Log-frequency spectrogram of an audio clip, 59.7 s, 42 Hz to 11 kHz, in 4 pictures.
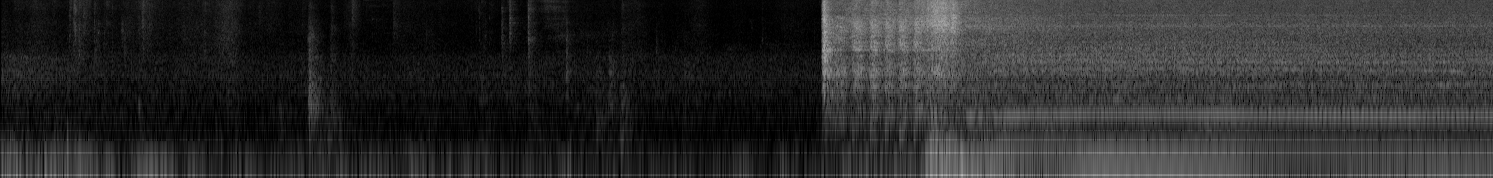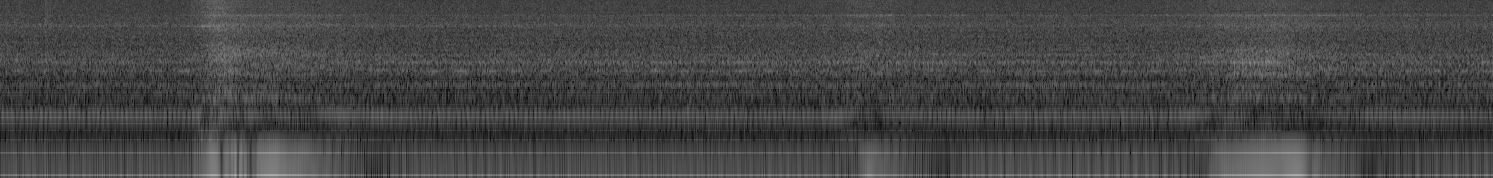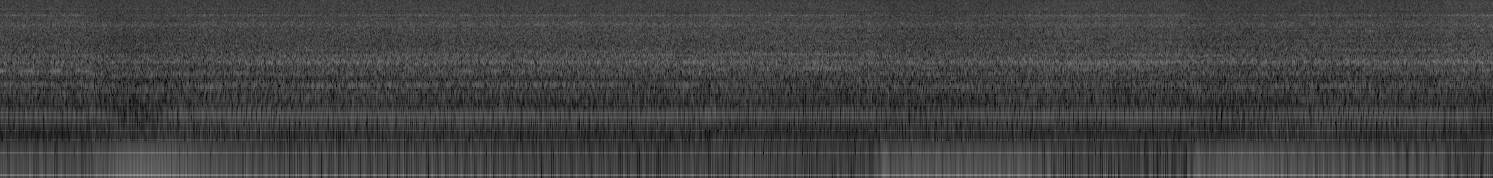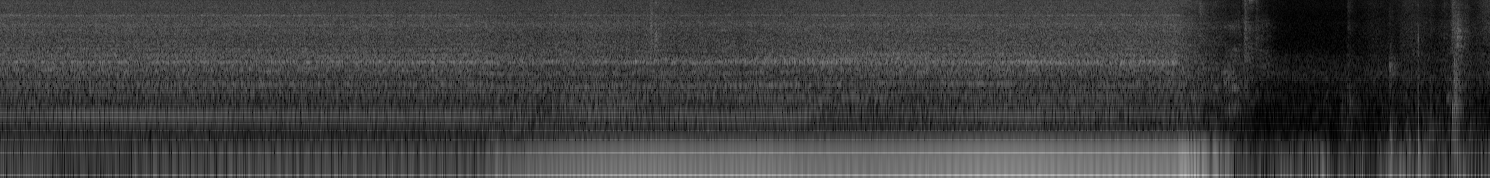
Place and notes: {"title": "Stefanii Hejmanowskiej, Gorzów Wielkopolski, Polska - Opel Astra in the garage.", "date": "2020-02-15 12:10:00", "description": "Launching Opel Astra engine in the garage.", "latitude": "52.73", "longitude": "15.24", "altitude": "27", "timezone": "Europe/Warsaw"}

